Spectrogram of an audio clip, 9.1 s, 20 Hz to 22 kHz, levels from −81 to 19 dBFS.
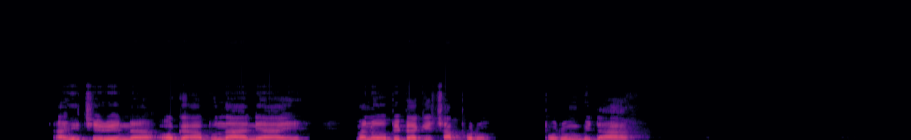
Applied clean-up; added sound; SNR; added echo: none; none; none; none.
